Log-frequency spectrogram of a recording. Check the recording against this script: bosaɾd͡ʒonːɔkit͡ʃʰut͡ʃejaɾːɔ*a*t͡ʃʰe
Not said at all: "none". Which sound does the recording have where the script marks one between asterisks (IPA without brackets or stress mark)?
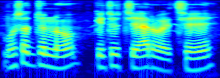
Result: e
